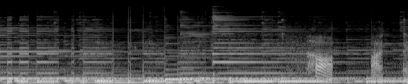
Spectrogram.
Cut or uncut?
uncut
